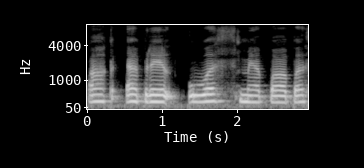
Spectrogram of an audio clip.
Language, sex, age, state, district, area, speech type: Kashmiri, female, 18-30, Jammu and Kashmir, Pulwama, rural, spontaneous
